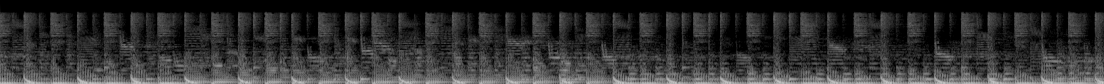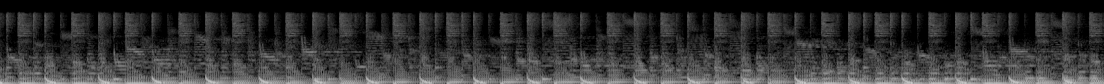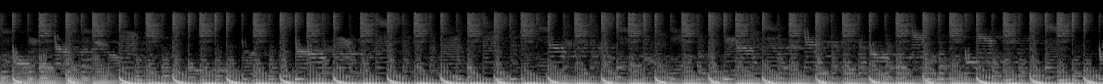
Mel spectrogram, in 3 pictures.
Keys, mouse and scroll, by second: 0.5-1.9 middle drag, 1.9 g, 6.3 r, 12.1-15.8 middle drag, 17.2-18.8 drag, 19.2-19.8 drag, 19.8-20.6 scroll up 3, 20.6-21.6 right drag, 21.6-22.3 middle drag, 22.3-22.7 scroll down 2, 22.7-24.1 middle drag, 24.1 click, 26.0-29.1 drag, 29.4-33.1 drag.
